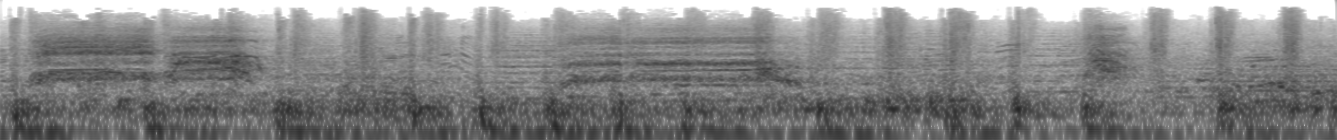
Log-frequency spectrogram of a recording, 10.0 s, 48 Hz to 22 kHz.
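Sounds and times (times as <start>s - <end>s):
music with low thumps: 0.0s - 10.0s
voices singing in unison: 4.2s - 6.0s.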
